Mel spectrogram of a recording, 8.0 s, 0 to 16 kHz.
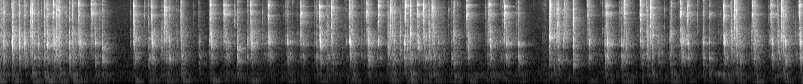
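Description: Fingertips type continuously on a backlit plastic mechanical keyboard with plastic keycaps and Cherry MX Blue switches. The result is a rapid stream of bright, sharp clicks centered around 2.5 kHz with almost no low end, broken by two brief pauses.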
